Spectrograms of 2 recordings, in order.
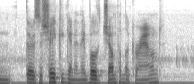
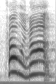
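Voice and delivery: far above the usual pitch; high squeaky answer; 5 dB louder than usual. Acted. Friend answering about Jenna's safety, very high voice.

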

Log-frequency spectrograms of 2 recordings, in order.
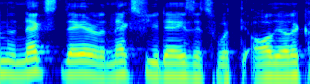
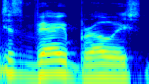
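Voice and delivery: ordinary delivery

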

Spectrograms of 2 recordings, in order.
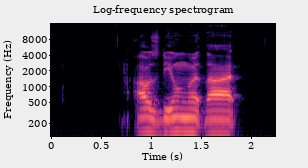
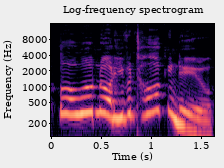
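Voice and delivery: high mocking falsetto of her dismissive voice; mocking girlfriend; 4 dB louder than usual. Imitating his girlfriend brushing him off, high and mocking. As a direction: sneer it back in her high put-on tone. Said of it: "acting like".

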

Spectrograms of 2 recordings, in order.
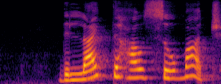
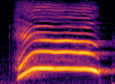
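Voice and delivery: high, loud cry for help; loud frightened help; terrified cry; 9 dB louder than usual. Acted. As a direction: scream it in a panic. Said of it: "cried the robbers".

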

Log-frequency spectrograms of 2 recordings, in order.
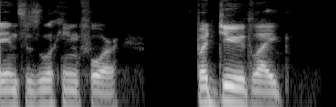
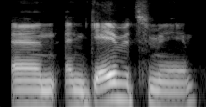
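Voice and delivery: ordinary delivery

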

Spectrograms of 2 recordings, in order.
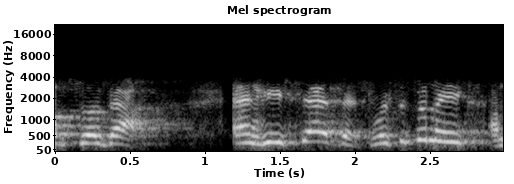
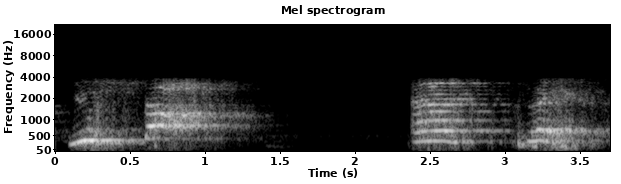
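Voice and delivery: ordinary delivery

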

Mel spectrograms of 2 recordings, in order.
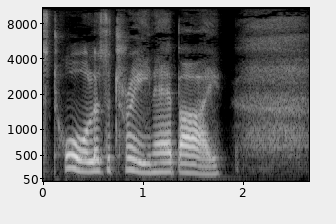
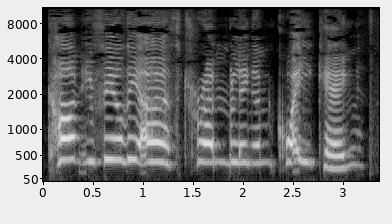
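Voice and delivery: frightened; 12 semitones higher, 4 dB louder than usual. Acted. Franny frightened by the earthquake.

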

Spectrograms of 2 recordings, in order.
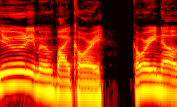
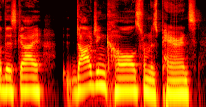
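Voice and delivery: ordinary talk

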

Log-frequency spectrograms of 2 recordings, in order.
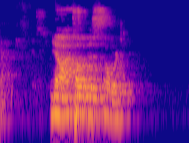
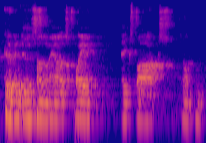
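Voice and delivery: sulky muttering; 3 semitones lower, 11 dB quieter than usual. Retold or imitated. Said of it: "I'm thinking".

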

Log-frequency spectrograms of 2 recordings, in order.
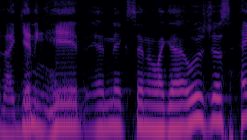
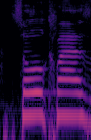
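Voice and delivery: teacher voice; 6 semitones higher than usual. Retold or imitated. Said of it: "this is what happened".

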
